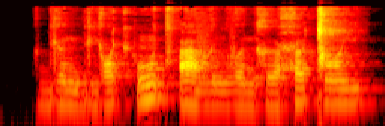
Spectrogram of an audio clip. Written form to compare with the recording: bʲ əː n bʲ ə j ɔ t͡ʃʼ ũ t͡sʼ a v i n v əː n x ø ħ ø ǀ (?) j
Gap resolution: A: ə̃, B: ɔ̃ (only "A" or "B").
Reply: B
